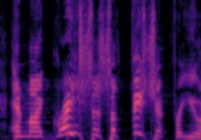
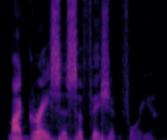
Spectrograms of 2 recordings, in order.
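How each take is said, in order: First: Grace hit high and loud; proclaimed. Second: Said in the usual way. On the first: Shown as a demonstration. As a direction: shout grace is sufficient to the hall.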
